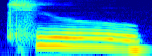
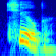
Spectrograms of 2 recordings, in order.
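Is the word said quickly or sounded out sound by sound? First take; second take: sounded out; quickly. First: It is sounded out slowly, sound by sound. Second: It is blended and said quickly as one word. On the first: "Let's sound it out" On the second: "Say it fast"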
